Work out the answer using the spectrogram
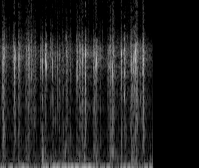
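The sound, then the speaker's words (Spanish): Rapid clicking of a stylus writing braille on a paperless Versa Mini slate: many light, crisp taps in quick succession for about a second and a half, then silence. “Escribiendo braille con una regleta y estilete que no utiliza papel.”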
